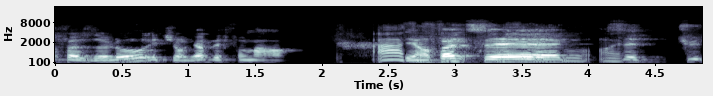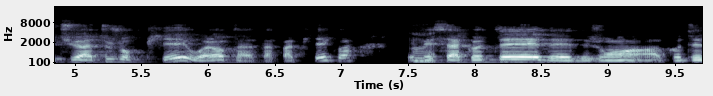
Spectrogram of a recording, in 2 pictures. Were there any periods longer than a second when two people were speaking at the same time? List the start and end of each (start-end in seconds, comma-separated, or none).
2.6-4.3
